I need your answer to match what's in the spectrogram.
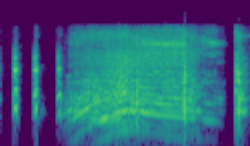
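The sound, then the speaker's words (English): A loud race car engine revs as it roars past for nearly two seconds, its pitch climbing and then falling away, preceded by a few short, sharp bursts and ending with one more. “The race car squad.”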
